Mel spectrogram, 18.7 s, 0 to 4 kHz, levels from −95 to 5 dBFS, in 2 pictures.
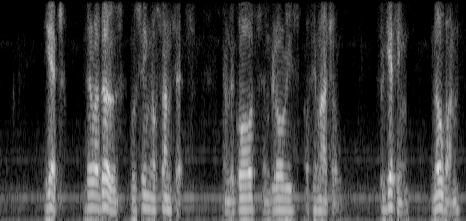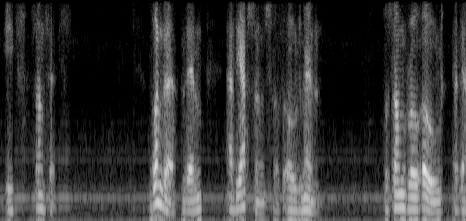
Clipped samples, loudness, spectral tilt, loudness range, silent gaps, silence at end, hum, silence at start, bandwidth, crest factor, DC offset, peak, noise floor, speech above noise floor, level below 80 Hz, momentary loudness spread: under 0.1%; -22 LUFS; -11 dB/octave; 5 LU; none; 0 s; none; 0.9 s; 4 kHz; 22 dB; 0.3%; -2 dBFS; -60 dBFS; 38 dB; -54 dBFS; 21 LU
